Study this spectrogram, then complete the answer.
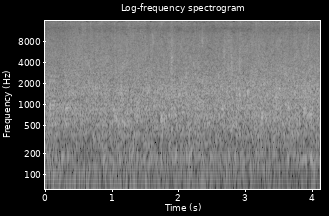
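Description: Flash-flood water rushes steadily through heavy rain in Arizona, a dense, continuous roar of water and rainfall close by with no pauses.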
